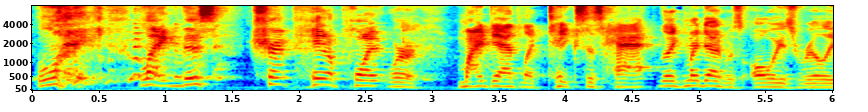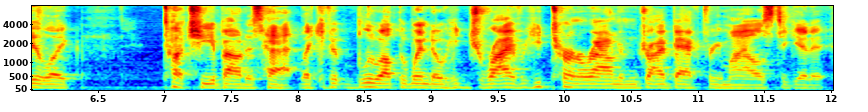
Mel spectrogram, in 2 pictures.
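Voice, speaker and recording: A young man, a podcast host, telling a story in casual chat, animated and swearing, breaking into high shouts when he quotes someone. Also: normal speed, slight background noise. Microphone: podcast mic, low-quality audio.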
